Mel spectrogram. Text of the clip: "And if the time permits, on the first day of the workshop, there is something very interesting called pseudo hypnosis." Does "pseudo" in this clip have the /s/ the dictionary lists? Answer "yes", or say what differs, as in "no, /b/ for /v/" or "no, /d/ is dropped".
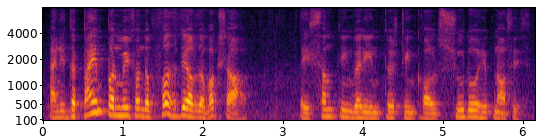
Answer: no, /ʃ/ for /s/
